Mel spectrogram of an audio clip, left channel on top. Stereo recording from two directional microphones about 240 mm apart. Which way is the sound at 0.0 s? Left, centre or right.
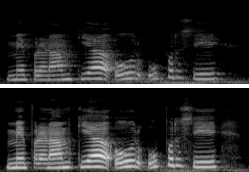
Right.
